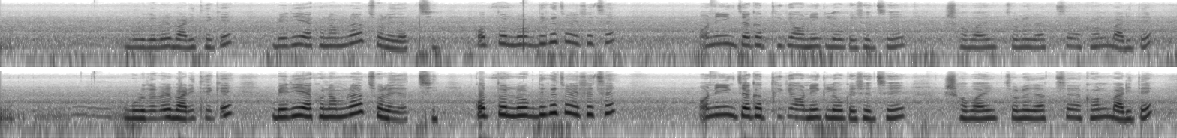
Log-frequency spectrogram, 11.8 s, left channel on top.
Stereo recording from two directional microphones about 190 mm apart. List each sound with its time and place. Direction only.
1.5 s speech: 50° right (ahead or behind)
7.0 s a woman's voice: 40° right (ahead or behind)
